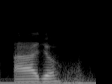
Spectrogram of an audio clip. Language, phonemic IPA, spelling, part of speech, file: Wolof, /ʔaːɟɔ/, aajo, noun, Wo-aajo.ogg
- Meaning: 1. attention, regard, consideration 2. needs, concern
